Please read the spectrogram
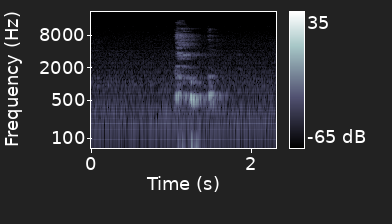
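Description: A short two-part vocal sound from a person, about a second in, against quiet room tone.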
